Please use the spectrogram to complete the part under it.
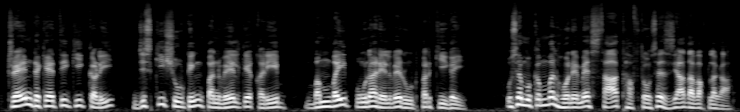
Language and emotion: Urdu, neutral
